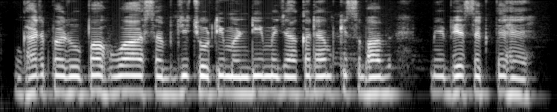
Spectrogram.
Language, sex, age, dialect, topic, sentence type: Magahi, male, 25-30, Western, agriculture, question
